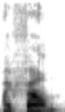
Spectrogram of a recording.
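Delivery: low "found" as "foun"; ends on N. Shown as a demonstration. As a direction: end "found" on n, no d. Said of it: "The word ends in the letter N".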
